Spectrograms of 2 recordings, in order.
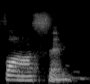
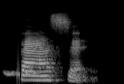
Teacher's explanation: Boleh juga pengucapannya fasten. Kayak kebanyakan orang Inggris, mulutnya agak bulat. Fasten. Orang Amerika lebih lebar.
